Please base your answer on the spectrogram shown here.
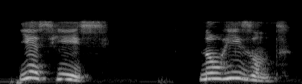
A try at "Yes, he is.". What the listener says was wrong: Okay, yes, he is. You make it a little bit, you separate it a little bit because it sounds like, yes, he's, it sounds like HIS. Okay, yes, he is.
